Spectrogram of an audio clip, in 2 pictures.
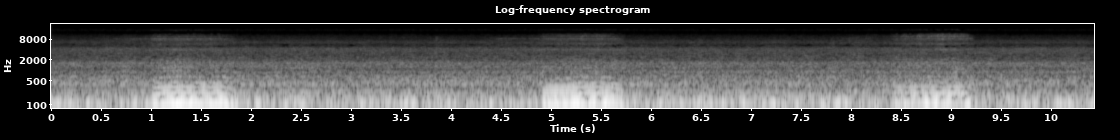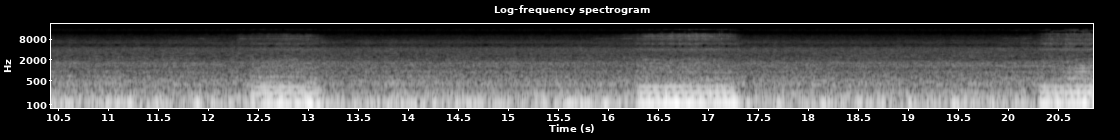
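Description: A sleeping woman snores close by, in deep, rumbling snores every few seconds.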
